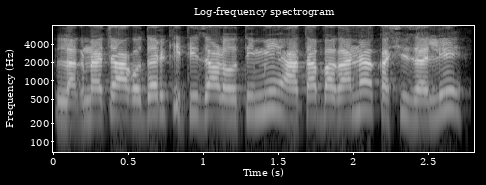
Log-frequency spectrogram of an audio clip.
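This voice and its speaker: A woman's voice: sits high, steady tone, a little fast, bright, forceful tone. A woman voicing a complaining young village wife in a cartoon comedy, with a rural Vidarbha Marathi accent. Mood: teasing. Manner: whiny, complaining.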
